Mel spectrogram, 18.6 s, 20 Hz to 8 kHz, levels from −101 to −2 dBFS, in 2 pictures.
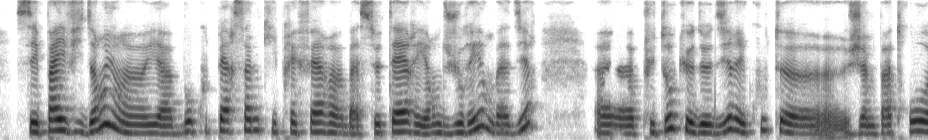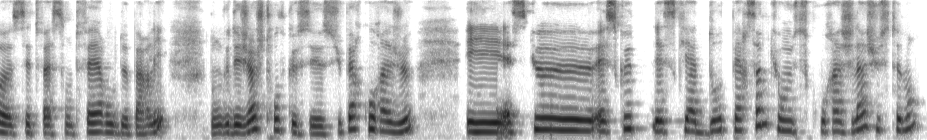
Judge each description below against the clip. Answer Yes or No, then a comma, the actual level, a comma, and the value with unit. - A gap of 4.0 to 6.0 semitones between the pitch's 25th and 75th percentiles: Yes, average, 4.7 semitones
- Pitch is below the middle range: No, high, 200 Hz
